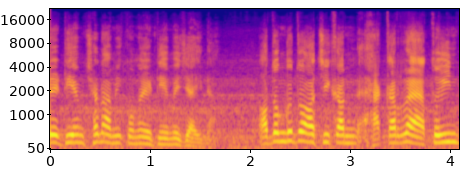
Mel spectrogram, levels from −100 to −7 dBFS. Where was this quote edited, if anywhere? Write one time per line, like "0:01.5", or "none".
none

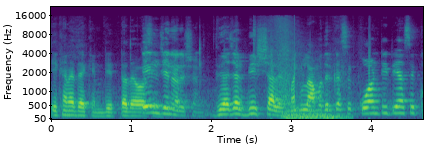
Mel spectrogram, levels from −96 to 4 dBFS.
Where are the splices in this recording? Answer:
0:03.0

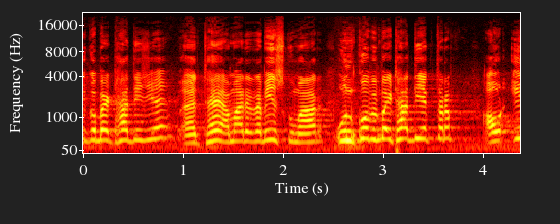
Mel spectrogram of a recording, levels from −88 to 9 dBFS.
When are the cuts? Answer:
0:00.9
0:02.4

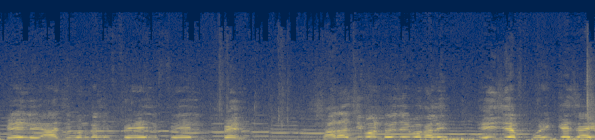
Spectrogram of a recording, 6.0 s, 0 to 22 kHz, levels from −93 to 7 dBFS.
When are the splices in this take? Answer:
none

